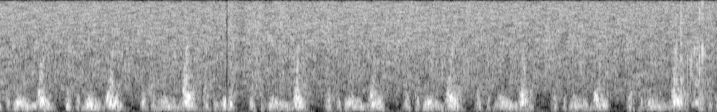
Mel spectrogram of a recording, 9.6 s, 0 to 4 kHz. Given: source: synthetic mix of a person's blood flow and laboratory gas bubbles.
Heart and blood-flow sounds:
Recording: Doppler ultrasound of blood flow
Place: precordium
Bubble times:
9.01-9.57 s: bubbles
From the record:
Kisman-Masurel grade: 112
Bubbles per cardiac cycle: 1 to 2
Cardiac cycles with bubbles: 1 to 10%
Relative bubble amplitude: moderate (0.250 to 0.450)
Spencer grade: 1 (occasional bubble signal discernible with the cardiac motion signal, with majority of cardiac periods free of bubbles)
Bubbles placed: anywhere in the cardiac cycle

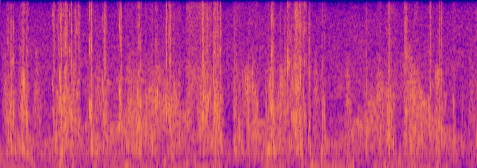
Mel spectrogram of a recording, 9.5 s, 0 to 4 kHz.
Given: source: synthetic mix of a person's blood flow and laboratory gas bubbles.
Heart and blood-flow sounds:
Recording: Doppler ultrasound of blood flow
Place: subclavian vein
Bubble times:
0.08-0.60 s: bubbles
1.02-1.65 s: bubbles
1.73-2.19 s: bubbles
2.33-3.62 s: bubbles
3.71-4.48 s: bubbles
4.65-5.21 s: bubbles
5.27-5.69 s: bubbles
5.72-6.25 s: bubbles
6.38-6.53 s: bubbles
7.26-7.40 s: bubbles
7.53-7.64 s: bubbles
7.69-7.95 s: bubbles
8.04-8.95 s: bubbles
9.01-9.13 s: bubbles
9.20-9.43 s: bubbles
9.48-9.55 s: bubbles
From the record:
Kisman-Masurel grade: 444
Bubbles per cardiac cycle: continuous sound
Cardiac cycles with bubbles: 100%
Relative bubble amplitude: maximal (0.775 to 0.999)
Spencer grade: 4 (maximum detectable bubble signal sounding continuously throughout systole and diastole of every cardiac period, and overriding the amplitude of the normal cardiac signals)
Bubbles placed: anywhere in the cardiac cycle

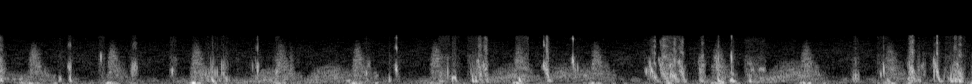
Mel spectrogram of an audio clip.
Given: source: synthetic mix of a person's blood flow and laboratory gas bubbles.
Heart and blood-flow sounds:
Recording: Doppler ultrasound of blood flow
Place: subclavian vein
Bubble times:
0.00-0.07 s: bubbles
0.57-0.63 s: bubbles
0.67-0.75 s: bubbles
0.98-1.04 s: bubbles
1.29-1.39 s: bubbles
1.69-1.78 s: bubbles
1.93-2.40 s: bubbles
2.50-2.62 s: bubbles
2.74-2.81 s: bubbles
3.64-3.72 s: bubbles
3.88-4.01 s: bubbles
4.38-4.60 s: bubbles
4.67-4.90 s: bubbles
5.15-5.29 s: bubbles
5.41-5.54 s: bubbles
5.69-5.81 s: bubbles
6.43-6.88 s: bubbles
6.97-7.07 s: bubbles
7.14-7.25 s: bubbles
7.27-7.39 s: bubbles
7.44-7.67 s: bubbles
8.51-8.61 s: bubbles
8.77-8.92 s: bubbles
9.05-9.27 s: bubbles
9.29-9.66 s: bubbles
From the record:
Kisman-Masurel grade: 242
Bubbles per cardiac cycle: several, 3 to 8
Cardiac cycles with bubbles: 100%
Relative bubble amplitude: moderate (0.250 to 0.450)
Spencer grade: 3 (all of the cardiac periods contain showers or single bubble signals, but not dominating or overriding the cardiac motion signals)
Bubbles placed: anywhere in the cardiac cycle

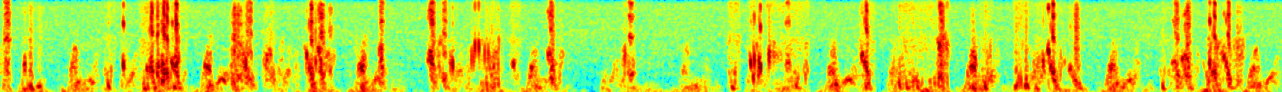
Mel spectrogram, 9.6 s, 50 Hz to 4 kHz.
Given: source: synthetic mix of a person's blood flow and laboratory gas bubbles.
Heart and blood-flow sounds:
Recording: Doppler ultrasound of blood flow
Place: precordium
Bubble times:
0.00-0.10 s: bubbles
0.15-0.35 s: bubbles
0.77-0.86 s: bubbles
0.90-0.97 s: bubbles
1.03-1.40 s: bubbles
1.71-1.93 s: bubbles
1.96-2.08 s: bubbles
2.25-2.51 s: bubbles
2.83-2.91 s: bubbles
3.19-3.43 s: bubbles
3.50-3.77 s: bubbles
3.82-3.91 s: bubbles
4.08-4.23 s: bubbles
4.65-4.77 s: bubbles
5.44-5.56 s: bubbles
5.59-6.08 s: bubbles
6.43-6.57 s: bubbles
6.67-7.13 s: bubbles
7.34-7.44 s: bubbles
7.58-8.15 s: bubbles
8.69-9.34 s: bubbles
From the record:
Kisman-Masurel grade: 243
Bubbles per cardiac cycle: several, 3 to 8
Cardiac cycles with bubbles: 100%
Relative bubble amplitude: loud (0.450 to 0.775)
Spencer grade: 3 (all of the cardiac periods contain showers or single bubble signals, but not dominating or overriding the cardiac motion signals)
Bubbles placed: only in the low amplitude regions of the cardiac cycle

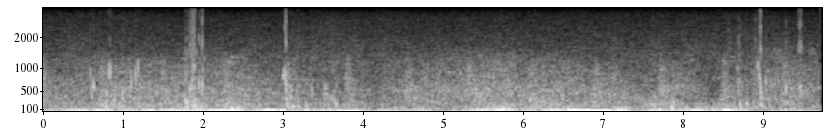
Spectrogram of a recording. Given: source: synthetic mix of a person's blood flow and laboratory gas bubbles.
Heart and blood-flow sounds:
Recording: Doppler ultrasound of blood flow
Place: subclavian vein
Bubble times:
0.60-1.08 s: bubbles
1.11-1.26 s: bubbles
1.78-2.19 s: bubbles
3.00-3.26 s: bubbles
3.36-3.42 s: bubbles
3.51-3.74 s: bubbles
8.68-9.14 s: bubbles
9.29-9.36 s: bubbles
9.46-9.53 s: bubbles
From the record:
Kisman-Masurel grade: 221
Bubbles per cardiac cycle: several, 3 to 8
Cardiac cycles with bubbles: 10 to 50%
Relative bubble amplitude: barely perceptible (0.100 to 0.250)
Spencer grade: 2 (many but less than half of the cardiac periods contain bubble signals, singularly or in groups)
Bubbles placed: anywhere in the cardiac cycle

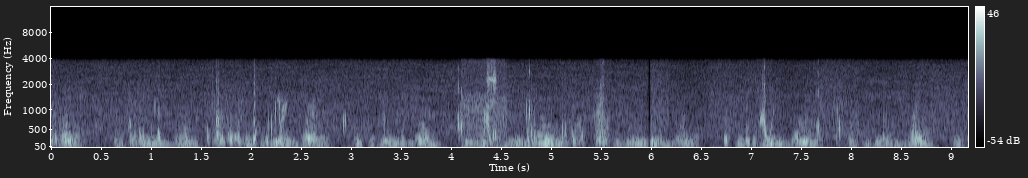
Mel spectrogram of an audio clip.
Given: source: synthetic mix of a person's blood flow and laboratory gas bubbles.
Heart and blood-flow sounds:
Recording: Doppler ultrasound of blood flow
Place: precordium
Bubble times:
0.00-0.11 s: bubbles
0.76-0.95 s: bubbles
1.00-1.12 s: bubbles
1.52-1.96 s: bubbles
1.98-2.08 s: bubbles
2.13-2.39 s: bubbles
2.88-2.98 s: bubbles
3.29-3.37 s: bubbles
3.49-3.55 s: bubbles
4.04-4.55 s: bubbles
4.71-4.88 s: bubbles
5.07-5.35 s: bubbles
5.40-5.61 s: bubbles
6.70-6.79 s: bubbles
6.93-7.00 s: bubbles
7.05-7.22 s: bubbles
7.63-7.70 s: bubbles
7.82-7.92 s: bubbles
8.30-8.36 s: bubbles
9.16-9.18 s: bubbles
From the record:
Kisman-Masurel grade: 243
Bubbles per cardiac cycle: several, 3 to 8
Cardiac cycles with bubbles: 100%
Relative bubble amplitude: loud (0.450 to 0.775)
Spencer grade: 3 (all of the cardiac periods contain showers or single bubble signals, but not dominating or overriding the cardiac motion signals)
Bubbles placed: only in the low amplitude regions of the cardiac cycle

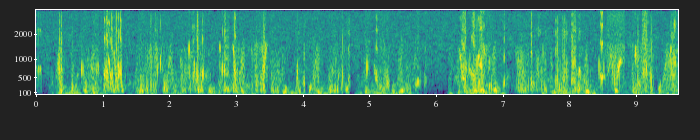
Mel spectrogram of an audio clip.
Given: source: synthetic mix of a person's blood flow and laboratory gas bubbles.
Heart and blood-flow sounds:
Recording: Doppler ultrasound of blood flow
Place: precordium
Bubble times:
0.00-0.08 s: bubbles
0.30-0.43 s: bubbles
0.51-0.94 s: bubbles
0.99-1.34 s: bubbles
1.52-2.00 s: bubbles
2.15-2.58 s: bubbles
2.71-3.13 s: bubbles
3.21-3.68 s: bubbles
3.87-4.05 s: bubbles
4.12-4.29 s: bubbles
4.37-4.72 s: bubbles
4.92-5.02 s: bubbles
5.05-5.31 s: bubbles
5.54-5.63 s: bubbles
5.67-5.86 s: bubbles
6.32-6.87 s: bubbles
6.99-7.06 s: bubbles
7.17-7.67 s: bubbles
7.76-8.29 s: bubbles
8.41-8.82 s: bubbles
8.90-9.27 s: bubbles
9.46-9.65 s: bubbles
From the record:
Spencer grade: 3 (all of the cardiac periods contain showers or single bubble signals, but not dominating or overriding the cardiac motion signals)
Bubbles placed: anywhere in the cardiac cycle

